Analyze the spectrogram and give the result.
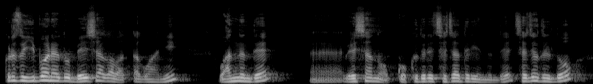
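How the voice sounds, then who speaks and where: Korean pastor preaching with dramatic emphasis. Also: male voice, mid-range voice, a little fast, vocal fry. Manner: acts out biblical speakers in dialogue, swings between hushed and emphatic. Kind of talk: sermon.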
